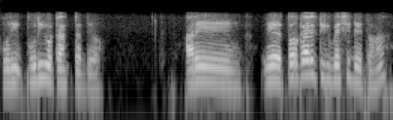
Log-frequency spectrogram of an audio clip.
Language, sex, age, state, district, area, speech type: Odia, male, 45-60, Odisha, Nabarangpur, rural, conversation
